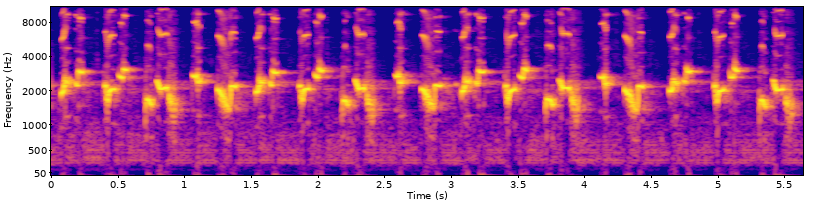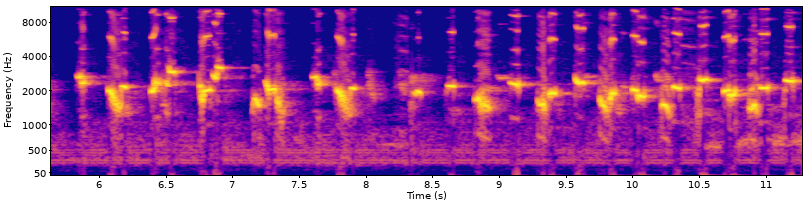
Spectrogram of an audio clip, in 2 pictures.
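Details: A singing trucukan (yellow-vented bulbul) in ropel style, calling fellow bulbuls to be vocal. Unbroken chatter of quick, chirpy, bubbling notes repeats throughout at a steady brisk pace.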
